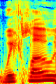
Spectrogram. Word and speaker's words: Wicklow: Is it Wicklow? Is that how you pronounce it? That's in Wicklow, yeah.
